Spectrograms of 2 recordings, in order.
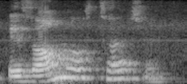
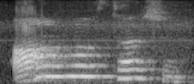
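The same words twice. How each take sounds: First: Said in the usual way. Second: High, slow, drawn-out ALMOST; stretched-out ALMOST. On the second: Real, not acted. Streamer showing viewers her long hair, ALMOST drawn out high. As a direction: hold ALMOST long and high, then drop onto touching.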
